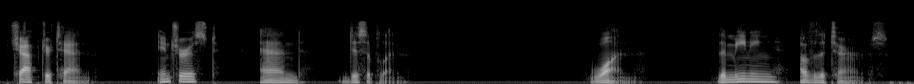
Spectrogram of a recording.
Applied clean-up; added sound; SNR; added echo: none; none; none; none.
